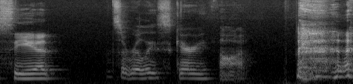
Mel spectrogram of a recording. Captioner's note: laughs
